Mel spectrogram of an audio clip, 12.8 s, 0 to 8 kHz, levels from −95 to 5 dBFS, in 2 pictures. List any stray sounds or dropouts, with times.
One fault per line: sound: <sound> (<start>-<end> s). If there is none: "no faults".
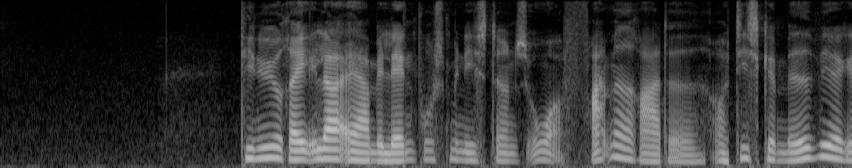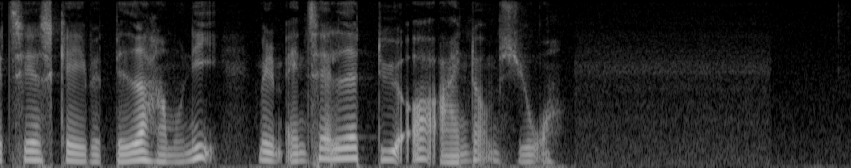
no faults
